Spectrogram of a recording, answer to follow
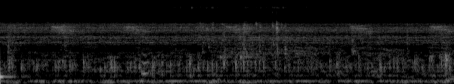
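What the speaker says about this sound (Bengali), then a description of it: "আমি প্রয়োজন মতো গরম পানি দিয়ে দিচ্ছি" Hot water is poured into a simmering pointed gourd curry with large pond fish and pumpkin bori, a steady quiet splashing and hiss that runs unbroken for several seconds with no voices.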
